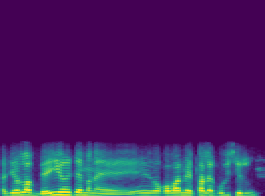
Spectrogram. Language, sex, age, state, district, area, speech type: Assamese, male, 45-60, Assam, Sivasagar, rural, conversation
